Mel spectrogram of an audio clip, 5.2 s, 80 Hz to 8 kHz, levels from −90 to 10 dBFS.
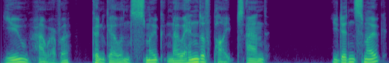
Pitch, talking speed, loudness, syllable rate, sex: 105 Hz, 150 wpm, -20 LUFS, 4.7 syllables/s, male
